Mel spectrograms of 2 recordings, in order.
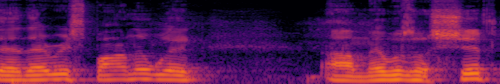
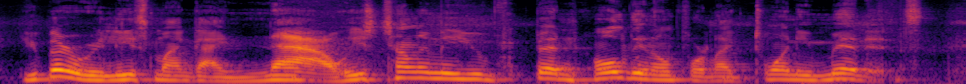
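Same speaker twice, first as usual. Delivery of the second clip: plain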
